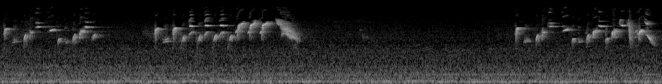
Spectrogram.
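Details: European goldfinch singing a clear wild song: long runs of rapid twittering and rising high chirps, a pause of about two seconds, then another lively phrase; faint low hum throughout.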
